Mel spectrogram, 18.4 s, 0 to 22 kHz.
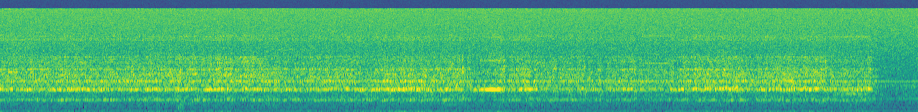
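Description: Roland CAMM-1 GS-24 vinyl cutter cutting a design: a faint, steady whine of several tones from its motors as the blade carriage and the material move back and forth, swelling and fading a little, then stopping suddenly near the end as the cut job finishes.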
